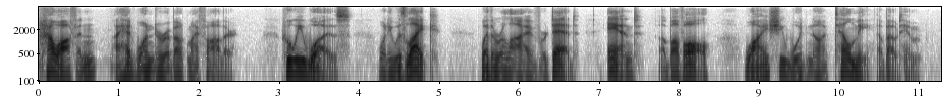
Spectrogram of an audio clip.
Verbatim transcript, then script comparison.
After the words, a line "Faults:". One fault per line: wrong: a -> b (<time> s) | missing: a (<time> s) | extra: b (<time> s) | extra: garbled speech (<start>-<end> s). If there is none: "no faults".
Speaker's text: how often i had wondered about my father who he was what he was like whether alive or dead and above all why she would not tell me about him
how often i had wonder about my father who he was what he was like whether alive or dead and above all why she would not tell me about him
Faults:
wrong: wondered -> wonder (1.2 s)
